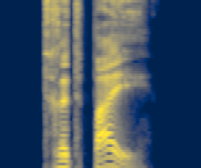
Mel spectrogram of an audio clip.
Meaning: inflection of beitreten: 1. third-person singular present 2. singular imperative
- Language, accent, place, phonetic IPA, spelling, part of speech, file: German, Germany, Berlin, [tʁɪt ˈbaɪ̯], tritt bei, verb, De-tritt bei.ogg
